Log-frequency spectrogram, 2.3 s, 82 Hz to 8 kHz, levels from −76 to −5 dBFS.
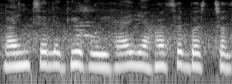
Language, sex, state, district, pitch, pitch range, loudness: Hindi, female, Haryana, Charkhi Dadri, 220 Hz, 215-235 Hz, -15 LUFS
